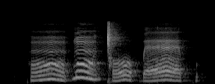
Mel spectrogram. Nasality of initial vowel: nasal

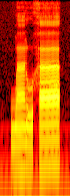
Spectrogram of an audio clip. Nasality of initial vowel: nasal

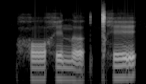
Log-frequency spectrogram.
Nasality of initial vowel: oral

